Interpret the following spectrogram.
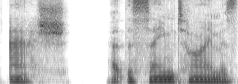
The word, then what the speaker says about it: Æ: While he regarded on the Joe Rogan experience, he stated that the AE component is pronounced ash at the same time as the A12 component.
